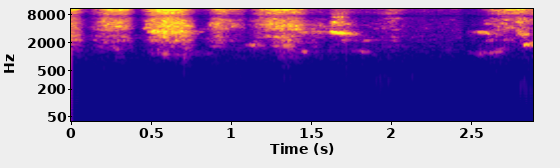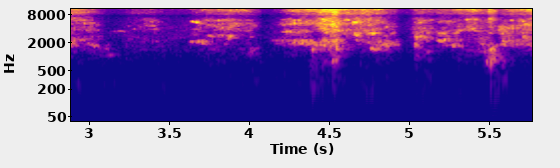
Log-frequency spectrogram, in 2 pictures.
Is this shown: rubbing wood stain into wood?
yes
